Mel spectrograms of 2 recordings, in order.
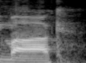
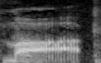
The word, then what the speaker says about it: Marc: So properly pronounced, it's pronounced in your Arnold Schwarzenegger accent, Mahk. Okay, Mahk.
